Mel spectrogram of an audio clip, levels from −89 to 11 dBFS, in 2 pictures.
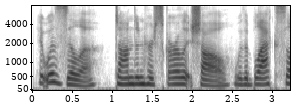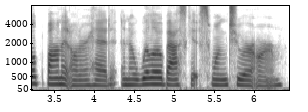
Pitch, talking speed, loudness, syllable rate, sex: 205 Hz, 225 wpm, -18 LUFS, 5.0 syllables/s, female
